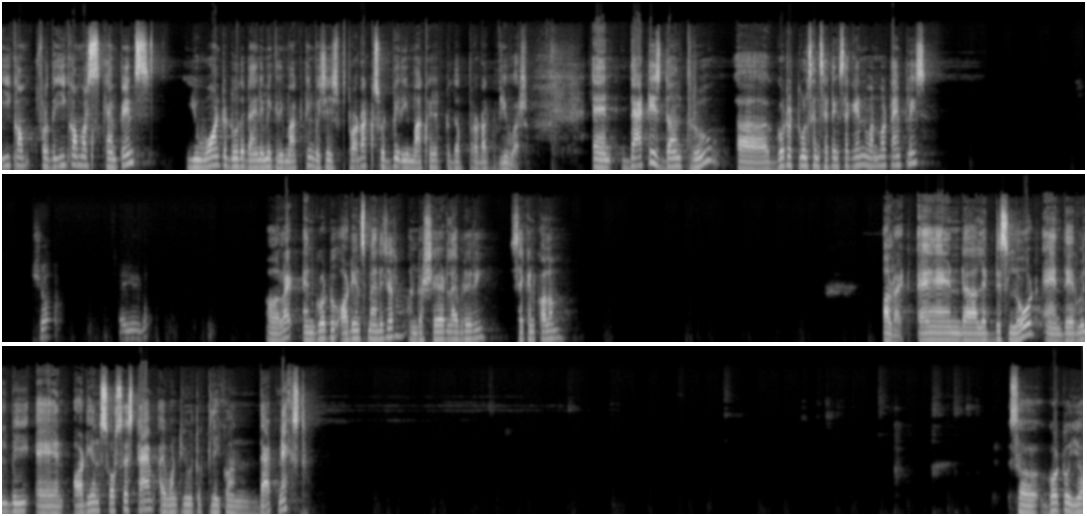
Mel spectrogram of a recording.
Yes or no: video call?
yes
